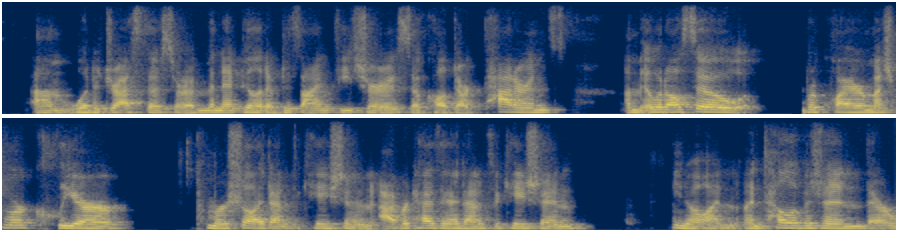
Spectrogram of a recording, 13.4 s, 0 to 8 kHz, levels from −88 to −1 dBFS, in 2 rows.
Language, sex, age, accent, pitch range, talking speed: English, female, 20-39, American, 140-170 Hz, 145 wpm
